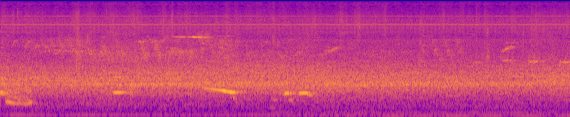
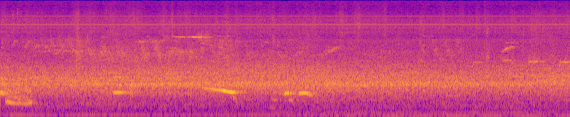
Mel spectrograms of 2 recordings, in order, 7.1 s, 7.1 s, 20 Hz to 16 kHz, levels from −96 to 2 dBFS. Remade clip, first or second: first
